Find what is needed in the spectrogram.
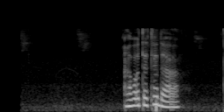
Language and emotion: Russian, neutral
